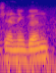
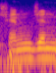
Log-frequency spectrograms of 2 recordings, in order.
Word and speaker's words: Schengen: जहां पे इयू, शेनगन, नॉन ईयू, नॉन शैनगन। यह सब कंट्रीज आती हैं शनगन को। कुछ लोग शनगन बोलते हैं। कुछ शनजन बोलते हैं।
